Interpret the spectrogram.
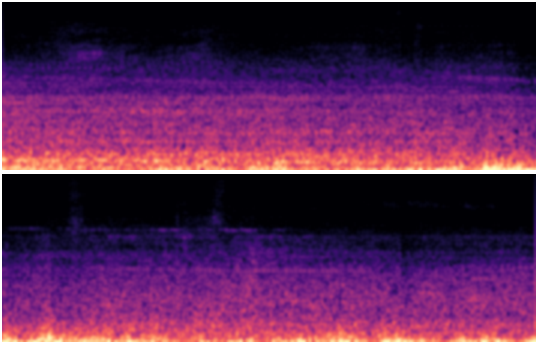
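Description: A train running through a station, heard as a low, steady rumble that grows louder about three seconds in.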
